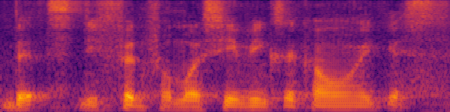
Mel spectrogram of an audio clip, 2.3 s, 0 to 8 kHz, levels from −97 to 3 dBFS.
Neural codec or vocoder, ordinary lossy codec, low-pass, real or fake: codec, 16 kHz, 1 kbps, X-Codec, WavLM features, trained on Multilingual LibriSpeech; none; none; fake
